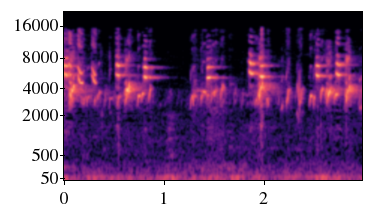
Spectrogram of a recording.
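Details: European goldfinch singing in high, tinkling twittered phrases: rapid liquid chirps and short trills in bursts, with brief pauses between, the loudest phrase near the two-second mark.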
